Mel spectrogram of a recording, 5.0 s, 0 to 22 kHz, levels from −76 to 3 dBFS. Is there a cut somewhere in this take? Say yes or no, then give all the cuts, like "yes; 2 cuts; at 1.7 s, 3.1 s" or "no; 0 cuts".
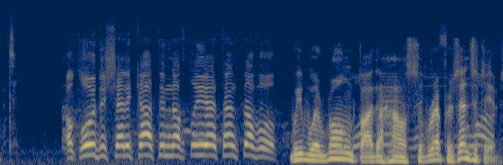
no; 0 cuts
